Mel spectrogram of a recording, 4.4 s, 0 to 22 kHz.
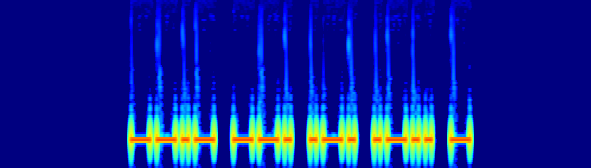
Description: Morse code, heard as a keyed tone, about 25 wpm, 700 Hz. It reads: QGRLT
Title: Code Groups - 5 Letters - 25wpm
